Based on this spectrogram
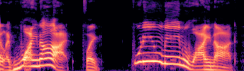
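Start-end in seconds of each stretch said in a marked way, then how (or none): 0.2-1.0 high, loud hammed-up protest; exaggerated squawk of disbelief; mock incredulous. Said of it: "the reaction of his". 2.0-3.5 high-pitched, loud comeback; hammed-up incredulous retort; mock disbelief. Acting out stunned reply to him.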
